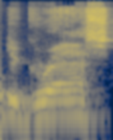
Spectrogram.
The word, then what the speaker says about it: deGrasse: so first of all it's neil degrasse tyson people try to add syllables but in french you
